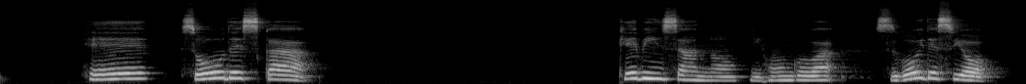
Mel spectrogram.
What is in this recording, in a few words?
japanese Dialogue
